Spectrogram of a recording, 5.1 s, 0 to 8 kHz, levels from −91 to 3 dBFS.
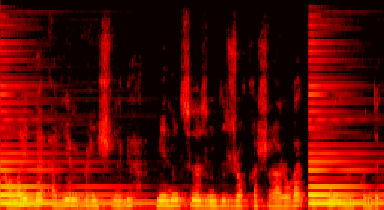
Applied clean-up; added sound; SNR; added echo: none; Acoustic guitar; 1 dB; none.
